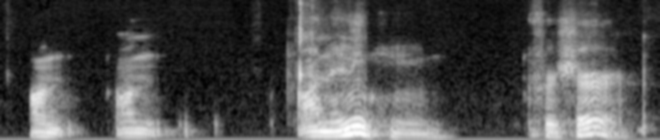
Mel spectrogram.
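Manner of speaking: low, dead-straight delivery, mocking.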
